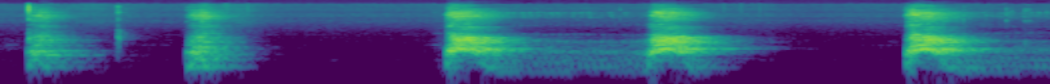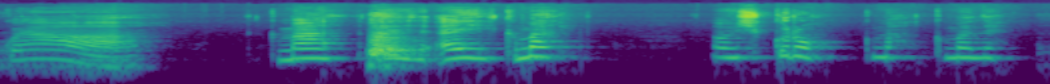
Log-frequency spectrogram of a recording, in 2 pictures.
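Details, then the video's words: Family Welsh Corgi barking with extra courage because its household is nearby, during an attempt to train softer barking: several sharp barks early on, followed by a woman's voice talking to the dog. "웰시코기(Welsh corgi) 코코야 조금만 작게 짖어봐.."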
